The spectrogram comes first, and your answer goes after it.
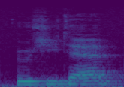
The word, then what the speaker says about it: Usihtat: And then my second one is at Ushitat, which is spelled USIHTAT, and then that has all of my sculptural pieces and like stuff that I make.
